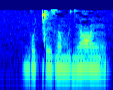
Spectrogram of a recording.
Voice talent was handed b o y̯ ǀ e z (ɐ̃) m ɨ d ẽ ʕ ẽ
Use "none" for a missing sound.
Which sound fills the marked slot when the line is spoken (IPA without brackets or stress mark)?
ɐ̃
